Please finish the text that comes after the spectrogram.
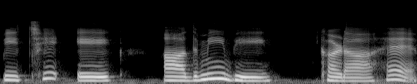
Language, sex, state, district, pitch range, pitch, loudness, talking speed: Hindi, male, Punjab, Fazilka, 160-205 Hz, 180 Hz, -14 LUFS, 85 wpm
